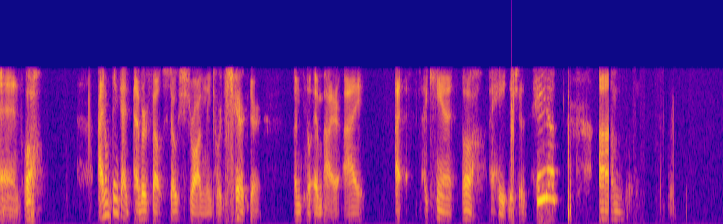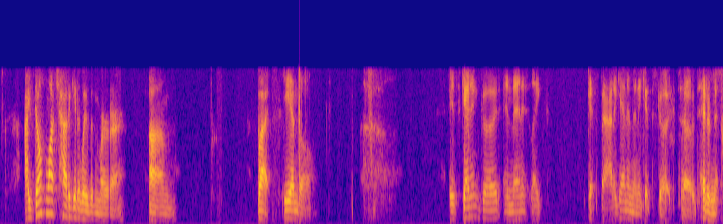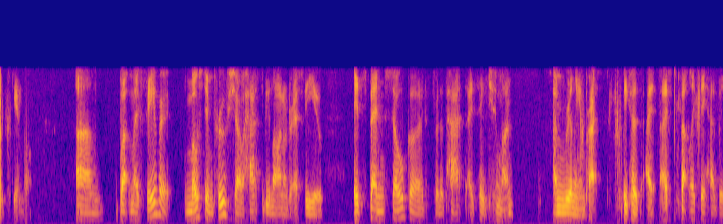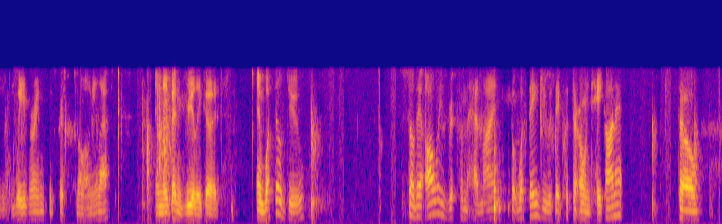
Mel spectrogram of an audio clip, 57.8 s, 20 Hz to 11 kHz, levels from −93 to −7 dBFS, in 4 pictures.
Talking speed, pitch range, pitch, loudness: 135 wpm, 105-145 Hz, 115 Hz, -23 LUFS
